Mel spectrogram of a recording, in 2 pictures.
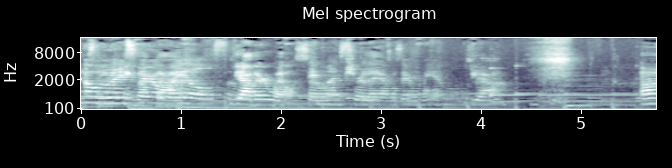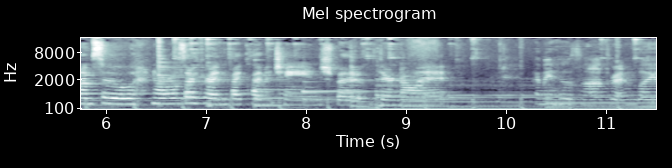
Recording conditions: sounds in the background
